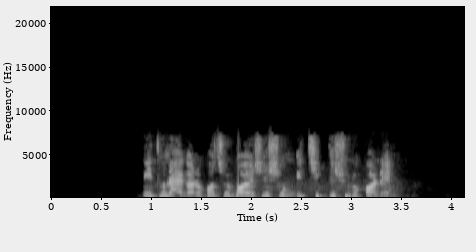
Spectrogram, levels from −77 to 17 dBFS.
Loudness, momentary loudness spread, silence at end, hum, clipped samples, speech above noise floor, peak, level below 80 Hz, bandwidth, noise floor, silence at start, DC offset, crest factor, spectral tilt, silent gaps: -18 LUFS; 8 LU; 0.7 s; none; under 0.1%; 61 dB; -2 dBFS; -72 dBFS; 8 kHz; -79 dBFS; 0.9 s; under 0.1%; 20 dB; 0 dB/octave; none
